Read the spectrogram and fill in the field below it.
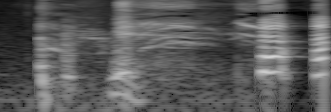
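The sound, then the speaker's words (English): A person coughs repeatedly in a short, harsh fit, several raspy bursts in quick succession, fairly loud, with no speech in between. “You done with your coughing fit yet?”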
